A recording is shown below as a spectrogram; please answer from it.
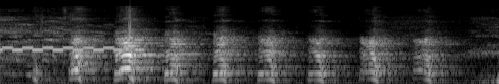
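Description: Men laughing heartily, a quick run of 'ha' pulses about five a second.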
